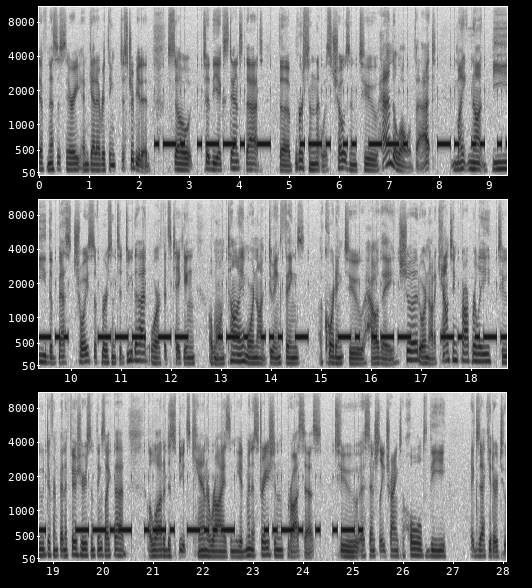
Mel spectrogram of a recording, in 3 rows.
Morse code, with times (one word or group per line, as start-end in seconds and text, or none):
2.3-4.6 RPT
5.2-7.4 RIG
8.0-9.9 NIL
10.5-12.3 OM
12.9-14.7 RST
15.3-16.8 NW
17.4-18.9 NW
19.5-22.6 QRX
23.2-25.2 FER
